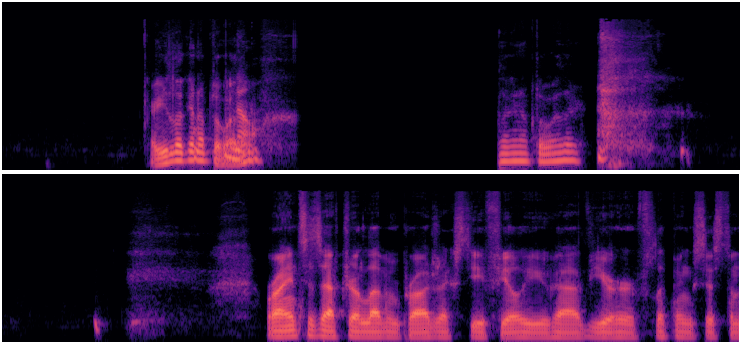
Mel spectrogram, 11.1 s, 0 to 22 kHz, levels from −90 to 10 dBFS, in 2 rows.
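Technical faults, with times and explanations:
1.67 s and 9.86 s, dropped samples: A sharp single click just after "you looking up the" and again after "do you feel you", likely from a fraction of a millisecond of samples missing, so the waveform steps abruptly between values. A spectrogram shows a thin vertical line.
2.19 to 3.73 s, long network dropout: About 1.5 s of audio likely never arrived. The last sound is briefly carried on as a fading buzz, then almost silence remains until the audio returns at "up the weather", with the lost stretch gone. The waveform shows a flat gap, and the spectrogram goes blank.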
